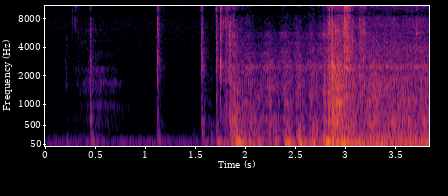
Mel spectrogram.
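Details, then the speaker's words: 1995 Ford F-350 7.3L diesel after glow-plug relay replacement, about 39°F: start after the wait light goes out, with a few clicks and a short crank, then it catches at once into a steady low clatter; voltmeter needle drops, then recovers; normal cold start after repair. "I'll wait for the light to go out there it goes"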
